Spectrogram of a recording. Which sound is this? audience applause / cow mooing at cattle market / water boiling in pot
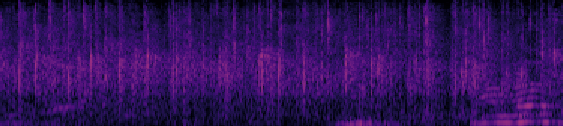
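audience applause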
